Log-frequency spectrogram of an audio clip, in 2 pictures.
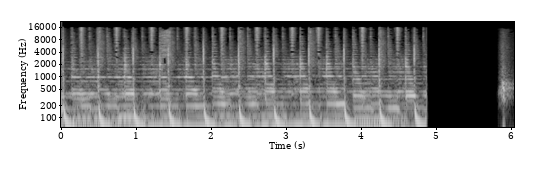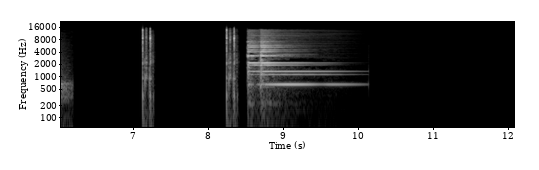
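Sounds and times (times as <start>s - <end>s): mouse double click: 7.1s - 7.3s
bright bell ding: 8.6s - 10.2s.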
